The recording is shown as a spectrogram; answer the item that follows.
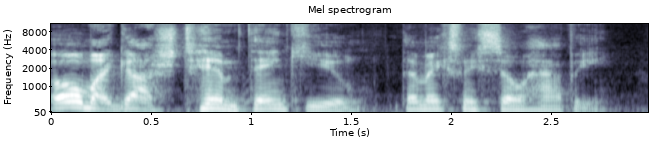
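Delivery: feeling just contained, emotion barely held back. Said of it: "trying not to get emotional".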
